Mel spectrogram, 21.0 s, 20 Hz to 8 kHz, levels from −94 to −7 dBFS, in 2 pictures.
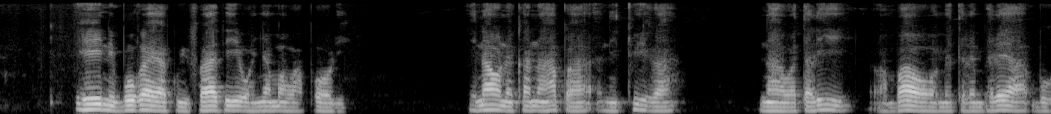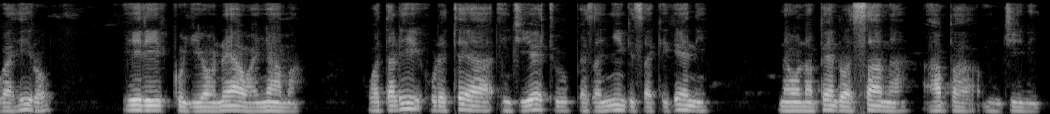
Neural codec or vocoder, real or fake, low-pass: none; real; 7.2 kHz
